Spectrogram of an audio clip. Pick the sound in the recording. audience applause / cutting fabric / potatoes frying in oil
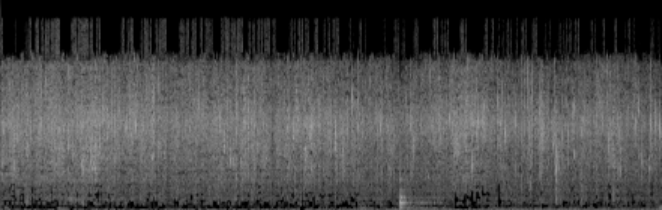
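potatoes frying in oil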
